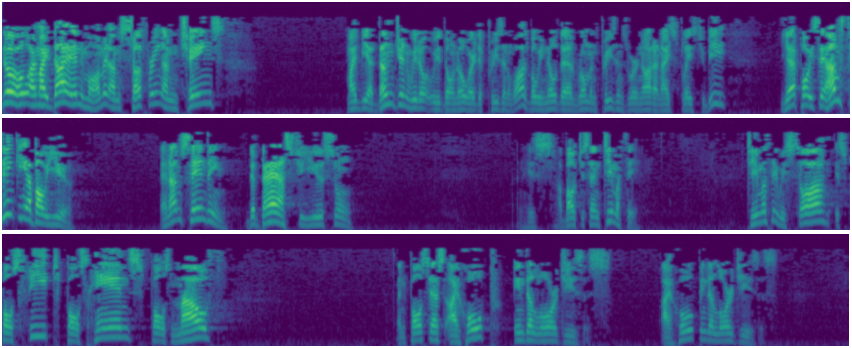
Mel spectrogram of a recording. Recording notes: at Gracious Cross Reformed Church Salem on Sunday, November 29th, 2020.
